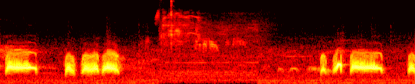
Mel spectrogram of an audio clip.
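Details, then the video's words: Spotted dove giving calling coos for bird keepers: a long mellow coo, then three quick low coos in a row. After a quiet gap with a faint high chirp comes a double note and a drawn-out coo. "cu gáy thúc gù và gáy gọi cực đỉnh"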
